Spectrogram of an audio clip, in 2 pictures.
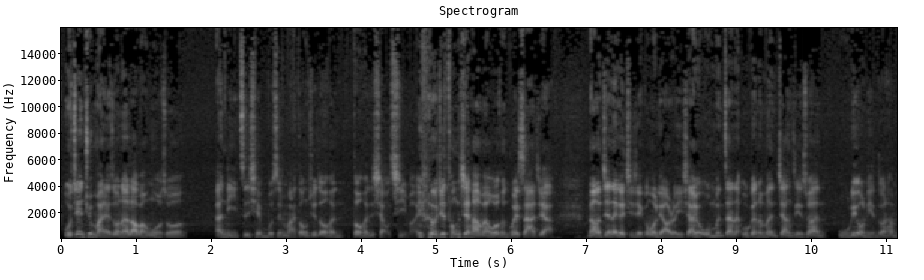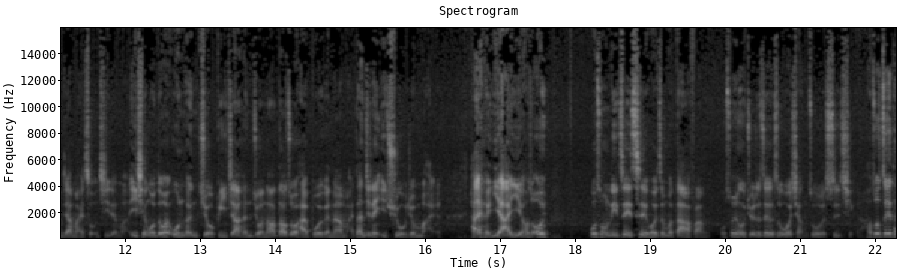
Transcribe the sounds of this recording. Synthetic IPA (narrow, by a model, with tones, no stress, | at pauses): wɔ˨˩t͡ɕi˥nt̪jɛ˥t͡ɕʰy˥˩ma˨ɪdə˩˧˥na˥˩əlɑ˧˥pa˨˩nwə˥˨˩nwɔ˨˩wɔ˥ | a˥˩ni˨˩t͡sɹ̩˦˥t͡ɕʰjɛ˧˥npu˧˥ʂɻ̩˥˩ma˨˩ɪt̪o˥ŋɕ̬i˧˥t̪o˥ʊxə˨˦nt̪o˥ʊxə˧˦nɕjɑ̰˨˩ʊt͡ɕʰḭ˥˩ma̰˨ʔi˥nwe˥˩wɔ˨˩t͡ɕʰo˥˩t̪ʰo˥ŋɕ̬jɛ˥˨nha˧˥ma˨˩ɪwɔ˧˥xə˨˩nxwe˥˩ɪsa˥t͡ɕja̰˥˩na˧˥nxo˥˧ʊt͡ɕi˥na˥˩ɡə˩t͡ɕjɛ˨˩t͡ɕjɛ˧˥kə˦nwɔ˨˩ljɑ˧˥ʊlə˨i˧˥ɕja˥˨i˥we˥˩wɔ˨˩mə˨nt͡sa˥˧ɪna̰˥˨˩wɔ˨˩kə˦nʰa˥˩mə˨ʈ͡ʂɤ˥jɑ˥˩ŋd͡z̩˨jɛ˨˩swa˥˩n | u˨˩ljo˥˨˩ʊnjɛ˧˦nt̪o˥˧t̪ʰa˥mə˨˧t͡ɕja˥ma˧˥ɪʂo̰˨˩ʊt͡ɕḭ˨˩d̪ə̰˨ma̰˨˩ʔi˨˩t͡ɕʰjɛ˧˥nwɔ˨t̪o˥ʊxwe˥˧ɪwə˥˩nxə˧˦nt͡ɕjo˨˩ʊpi˨˩t͡ɕja˥˩xə˧˦nt͡ɕjo˨˩ʊna˧˦nxo˥˧t̪ɑ˥˧ʊt͡sɤ˥˧xa˧˥ɪpu˧xwe˥˩ɪkə˦nt̪ʰa˥ma̰˨˩ɪt̪a˥nt͡ɕi˥nt̪ʰjɛ˥nʔi˧˥t͡ɕʰy˥˩wɔ˨˩t͡ɕjo˥˩ʊma̰˨˩ɪlə̰˦ | t̪ʰa˥jɛ˧˥xə˨˩nja˥˧i˥˩ə˨˩a˥˩swe˥˩ɪ | we˥˩ɪsə˩mə˧˩ni˨˩t͡sɤ˥˧i˧t͡sʰɹ̩˥˧xwe˥˧ɪʈ͡ʂɤ˥˩mə˨t̪a˥˩fɑ̰˦ŋwɔ̰˨˩swɔ˥i˨˥wɔ˨˩t͡ɕɥɛ˧˥d̪ə˨ʈ͡ʂɤ˥˩ɡə˨˩ʂ̬ɻ̩˥˩wɔ˧˥ɕjɑ̰˨˩ŋt͡swɔ˥˩d̪ə˩ʂɻ̩˥˩t͡ɕʰḭ˨˩ŋə̰˨˩ha˥s̬wɔ˥t͡sɤ˥˧i˥t̪ʰ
